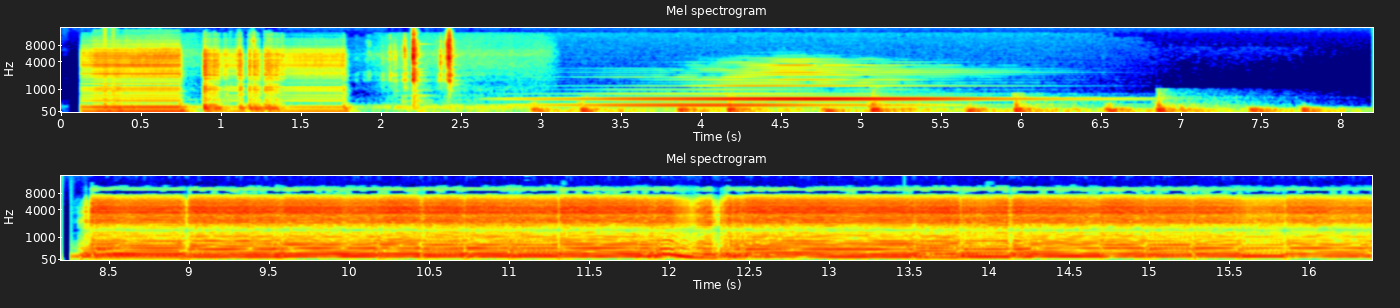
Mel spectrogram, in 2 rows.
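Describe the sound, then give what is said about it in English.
A demo of an Electro-Harmonix Big Muff Pi fuzz pedal on electric guitar: thudding low muted notes and a long, swelling held note, then a loud, thick, saturated riff of sustained fuzzy chords. No one speaks. “A model called the Big Muff Pi helped create the electric guitar sound of the 1970s. Here's a sample from a demo.”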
